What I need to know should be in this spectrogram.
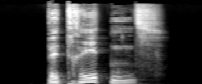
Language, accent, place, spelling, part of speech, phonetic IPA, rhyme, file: German, Germany, Berlin, Betretens, noun, [bəˈtʁeːtn̩s], -eːtn̩s, De-Betretens.ogg
- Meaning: genitive singular of Betreten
